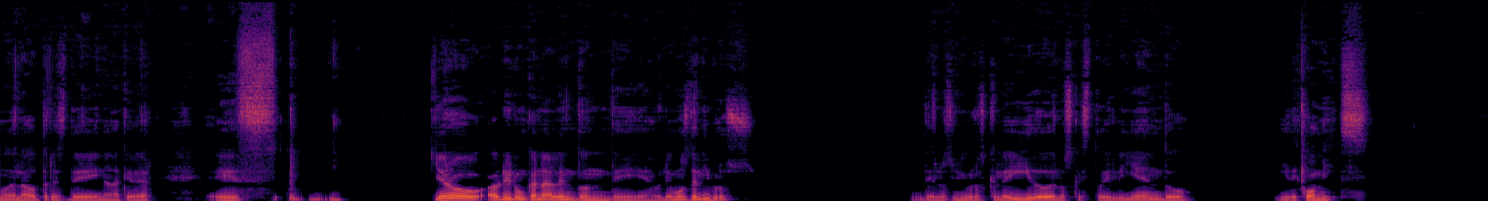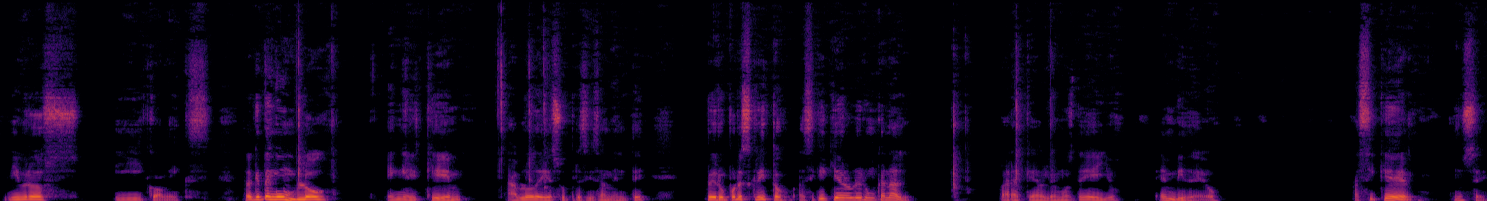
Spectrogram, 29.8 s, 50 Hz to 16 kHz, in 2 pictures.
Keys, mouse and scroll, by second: 3.4-3.8 shift+middle drag, 3.9-7.4 shift+drag, 8.1-11.3 drag, 11.5-12.6 drag, 13.5-14.0 shift+middle drag, 14.5-16.0 drag, 16.1-18.2 drag, 18.4 shift+middle click, 18.9-20.3 shift+drag, 20.8-23.5 shift+drag, 24.8 s, 25.5 shift+middle click, 26.0-29.7 shift+drag.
